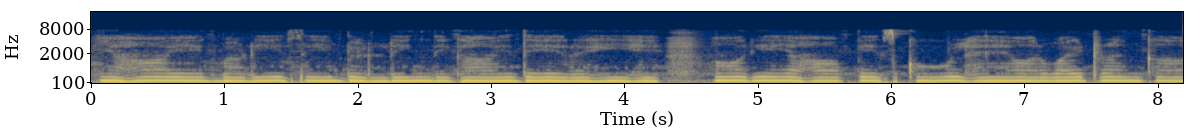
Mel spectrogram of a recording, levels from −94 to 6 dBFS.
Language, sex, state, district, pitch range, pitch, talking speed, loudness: Hindi, female, Maharashtra, Washim, 185-195 Hz, 195 Hz, 140 wpm, -11 LUFS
